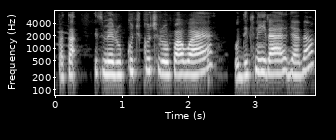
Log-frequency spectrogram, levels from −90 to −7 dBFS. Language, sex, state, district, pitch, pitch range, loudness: Hindi, female, Bihar, Samastipur, 250 Hz, 240-275 Hz, -16 LUFS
